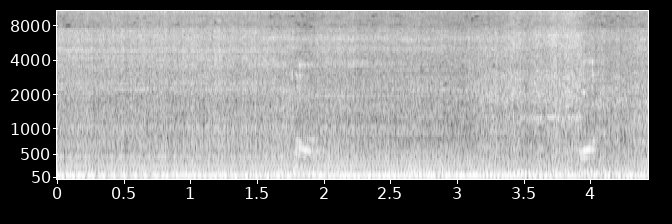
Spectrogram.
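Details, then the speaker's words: Desktop computer CPU cooling fan gives a loud, steady, annoying drone; owner suspects the fan is not pressed in properly, with removal planned as the fix. "sih CPU ini ada suara yang cukup mengganggu mendengung ya dan sangat keras nah terdengar Yah ada suara yang mendengung yang diakibatkan karena the kipas ya"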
